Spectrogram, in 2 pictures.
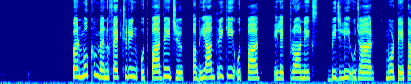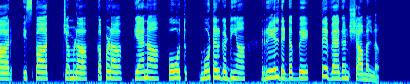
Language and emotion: Dogri, neutral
